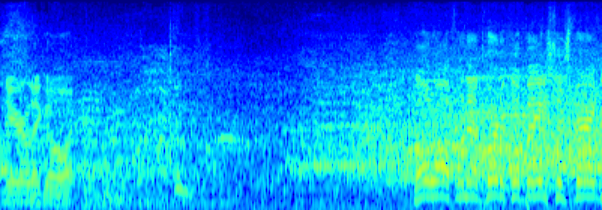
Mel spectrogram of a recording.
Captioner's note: crowd cheering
